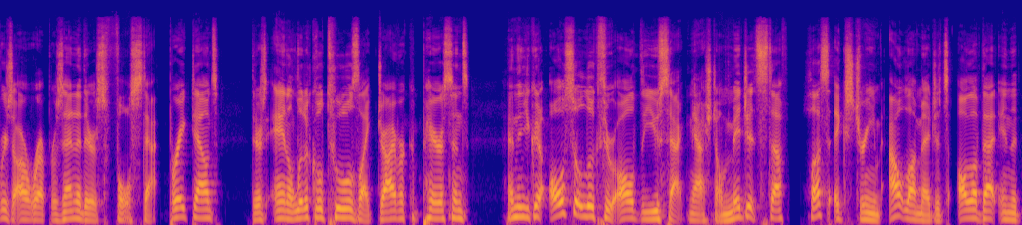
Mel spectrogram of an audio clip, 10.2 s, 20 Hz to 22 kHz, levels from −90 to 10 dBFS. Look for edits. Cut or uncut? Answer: uncut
